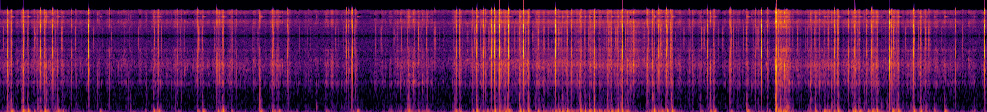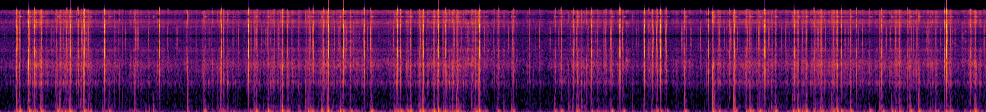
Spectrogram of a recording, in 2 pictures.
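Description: Mountain bike riding down a rough dirt singletrack, heard from on board: a constant clatter of knocks and rattles from the bike jolting over roots and rocks, over deep rumbling thumps.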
